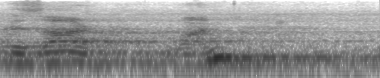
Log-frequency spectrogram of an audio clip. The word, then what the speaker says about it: BZR1: what we know as bzr1 is pronounced at bizar one so bizar 1 is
